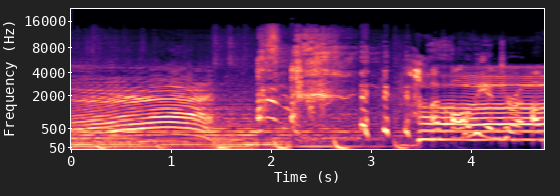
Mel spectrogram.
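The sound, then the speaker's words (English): A cow moos loudly, a long drawn-out low call that bends in pitch, followed by a sharper honking bellow near the end with brief rustling in between. “I do think after the cow mood, I would just kiss again.”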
